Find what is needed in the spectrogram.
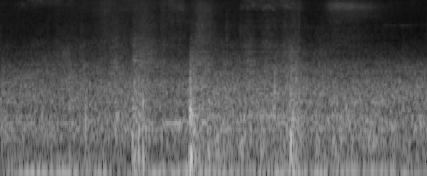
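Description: Steady low background rumble with a few light clicks, about a second and a half, two and three seconds in.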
